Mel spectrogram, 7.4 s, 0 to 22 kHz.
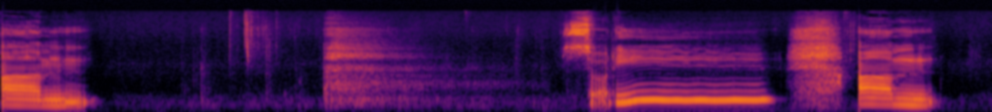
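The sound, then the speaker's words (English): Soft swallowing and wet mouth noises as someone gulps water during a quiet stretch, followed by a long, loud, satisfied vocal exhale and brief voiced sounds. “I'm going to take a water break. Please give me 1 second.”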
